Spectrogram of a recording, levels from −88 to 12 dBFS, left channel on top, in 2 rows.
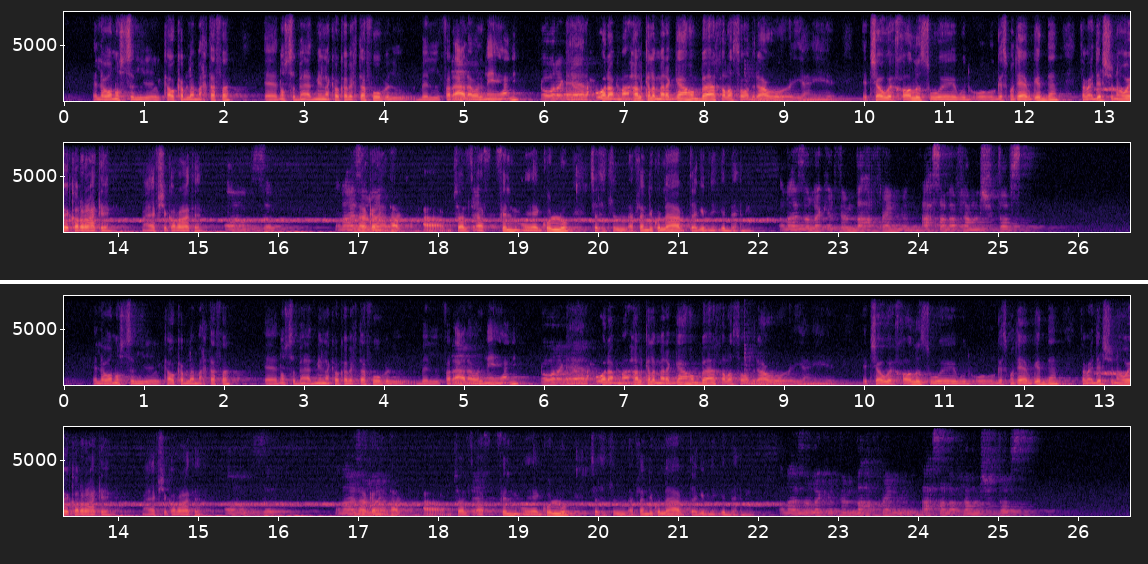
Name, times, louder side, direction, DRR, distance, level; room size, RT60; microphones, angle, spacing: voice 1, 0.4-2.1 2.5-5.7 6.3-9.6 10.1-14.0 14.3-15.1 17.0-17.5 17.8-22.0, left 4 dB, 40° left, 16 dB, 0.5 m, -22 dB
voice 2, 6.0-6.6 15.3-16.0 16.7-17.4 18.4-18.6 22.3-25.3, left 3 dB, 65° left, 5 dB, 2.3 m, -29 dB
sound 1, 8.5-12.0, left 1 dB, 15° right, 3.0 m, -39 dB
sound 2, 12.9-22.2, left 1 dB, 10° left, 3.5 m, -34 dB
22.0 x 18.0 x 6.6 m, 1.2 s
head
